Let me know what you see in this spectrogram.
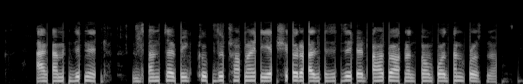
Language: Bangla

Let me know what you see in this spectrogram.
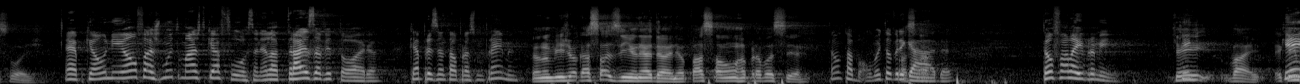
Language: Portuguese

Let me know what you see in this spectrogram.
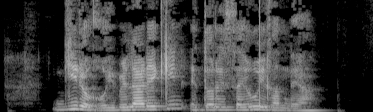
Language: Basque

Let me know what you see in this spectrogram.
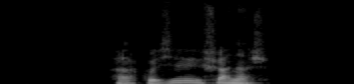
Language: Mari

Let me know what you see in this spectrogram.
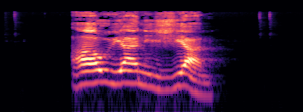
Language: Central Kurdish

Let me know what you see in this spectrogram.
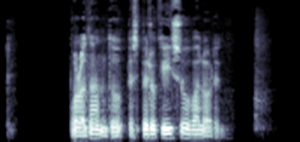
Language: Galician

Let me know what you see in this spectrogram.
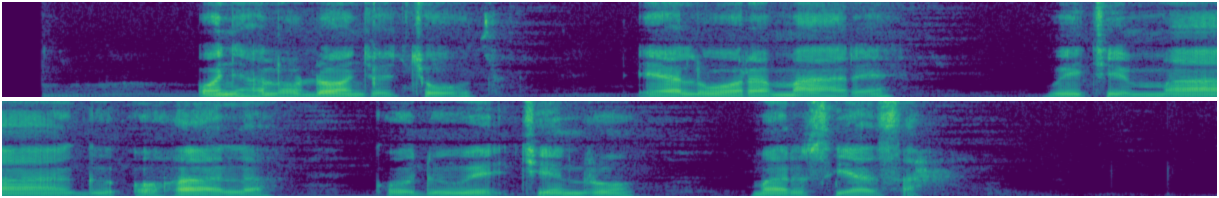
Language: Luo (Kenya and Tanzania)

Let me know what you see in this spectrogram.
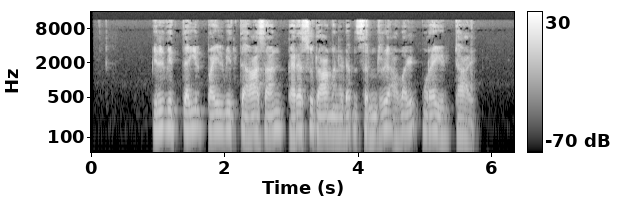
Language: Tamil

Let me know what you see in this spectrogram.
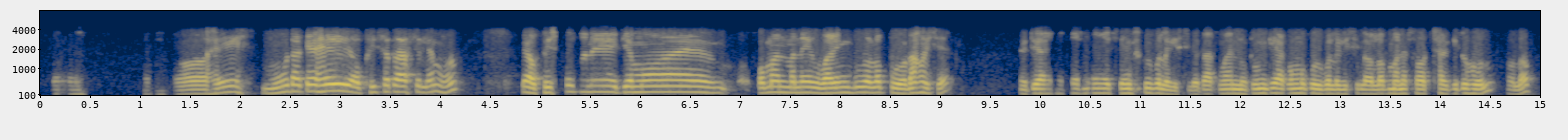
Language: Assamese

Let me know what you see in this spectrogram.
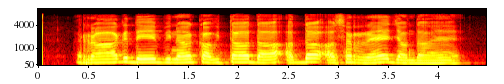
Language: Punjabi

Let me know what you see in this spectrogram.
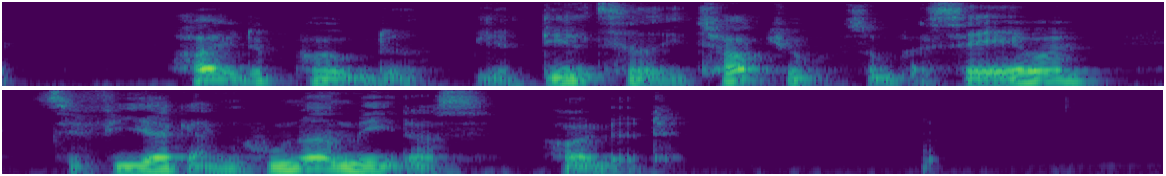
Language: Danish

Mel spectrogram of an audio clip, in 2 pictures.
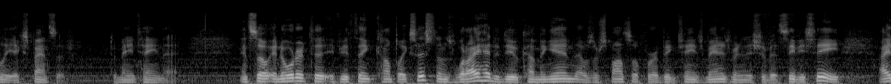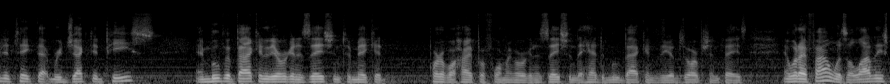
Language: English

